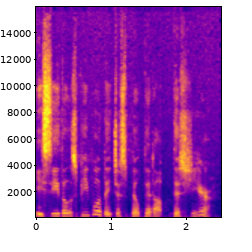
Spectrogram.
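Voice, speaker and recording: Middle-aged local speaker, Hawaii accent, public comment at a community meeting; warm low tone, earnest, stresses key words by repeating them. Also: normal speed. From Waianae coast of Oahu, Hawaii. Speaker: community member giving public testimony. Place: community learning center meeting room.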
